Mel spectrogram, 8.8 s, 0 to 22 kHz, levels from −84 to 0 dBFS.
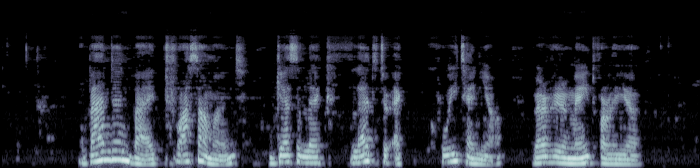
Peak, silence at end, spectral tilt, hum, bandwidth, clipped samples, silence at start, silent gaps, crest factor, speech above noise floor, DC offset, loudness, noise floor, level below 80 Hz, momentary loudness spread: -2 dBFS; 0.75 s; -5.5 dB/octave; none; 9.4 kHz; under 0.1%; 1 s; none; 18 dB; 41 dB; under 0.1%; -19 LUFS; -59 dBFS; -60 dBFS; 16 LU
